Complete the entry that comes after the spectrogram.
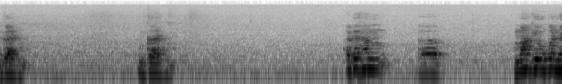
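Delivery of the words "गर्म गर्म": गर्म with the r closing the first syllable; गर्म clipped, r straight into m; say garm. Shown as a demonstration. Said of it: "ये है रा, ये माँ के ऊपर लगा हुआ है".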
